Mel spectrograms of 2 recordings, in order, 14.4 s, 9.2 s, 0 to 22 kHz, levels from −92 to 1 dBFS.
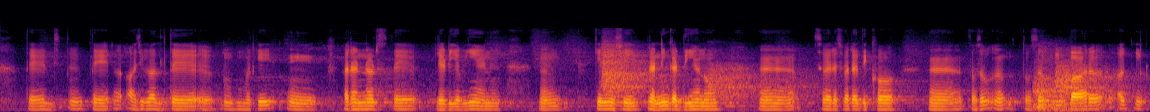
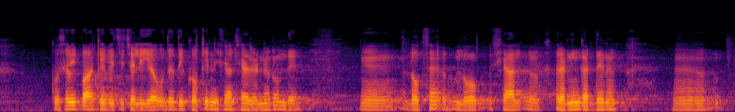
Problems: background sounds at intervals, echo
